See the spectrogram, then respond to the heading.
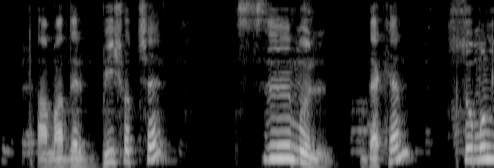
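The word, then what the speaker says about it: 스물: দেখেন সুমুল না, কিন্তু নর্মাল সুমুল না, কারণ কি এখানে আছে উ, 2 দাঁত, উপরের পাটির দাঁত সামনের, উপরের পাটির দাঁত নিচের দাঁত একসাথে লাগায়া আমাকে উচ্চারণ করতে হবে সুমুল, সুমুল।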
